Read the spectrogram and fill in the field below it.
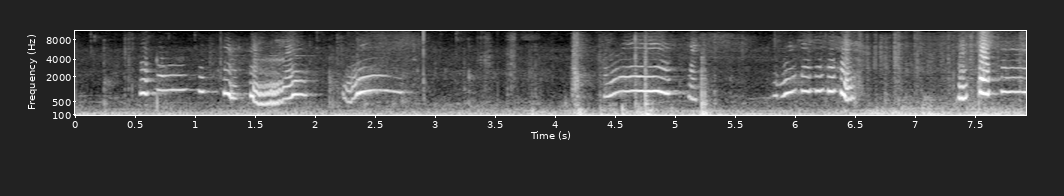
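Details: Playful kittens with their mother mew repeatedly: arched, slightly falling cries, some thin and faint, others fuller, roughly six in eight seconds, with soft knocks and a low background hum.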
